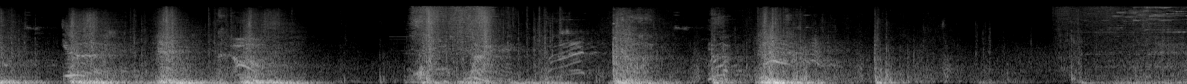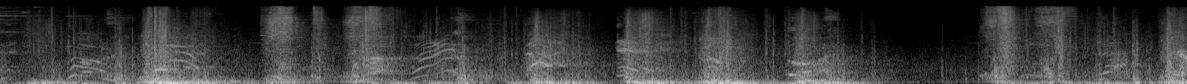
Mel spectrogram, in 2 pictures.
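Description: Blades clash and strike repeatedly in a fight.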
